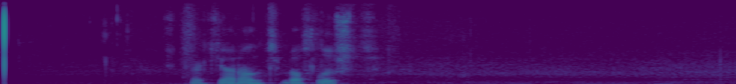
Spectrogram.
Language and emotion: Russian, neutral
